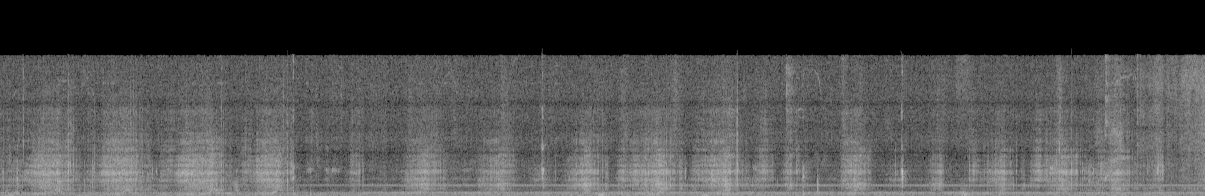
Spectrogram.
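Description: Close-up chewing of dry, chalky Argo starch chunks: a steady run of crunchy bites and chews, about two or three a second.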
